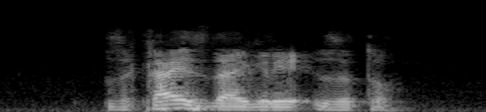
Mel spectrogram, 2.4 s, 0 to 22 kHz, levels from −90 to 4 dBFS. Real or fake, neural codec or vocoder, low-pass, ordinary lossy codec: fake; vocoder, 44.1 kHz, 128 mel bands every 512 samples, BigVGAN v2; 19.8 kHz; AAC, 32 kbps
